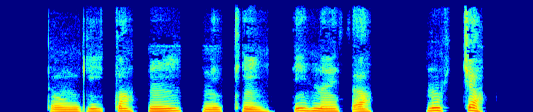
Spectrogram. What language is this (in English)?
Huautla Mazatec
